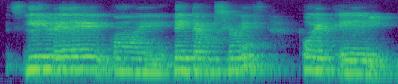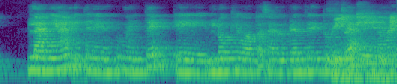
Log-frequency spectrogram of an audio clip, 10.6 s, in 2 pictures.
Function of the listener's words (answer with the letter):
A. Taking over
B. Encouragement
A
